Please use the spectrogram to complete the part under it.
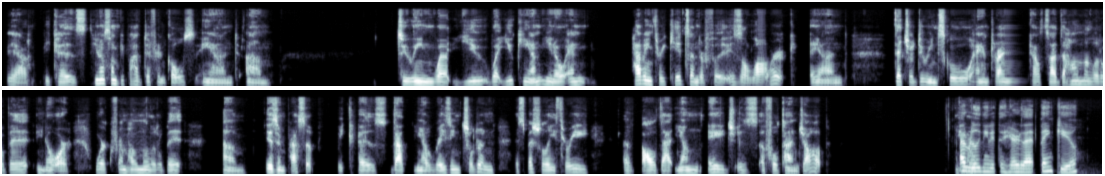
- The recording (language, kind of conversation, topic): English, unstructured, Should you set one small monthly goal or stay flexible this month?
- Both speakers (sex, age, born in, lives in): female, 30-34, United States, United States; female, 55-59, United States, United States
- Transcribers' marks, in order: tapping; distorted speech; other background noise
